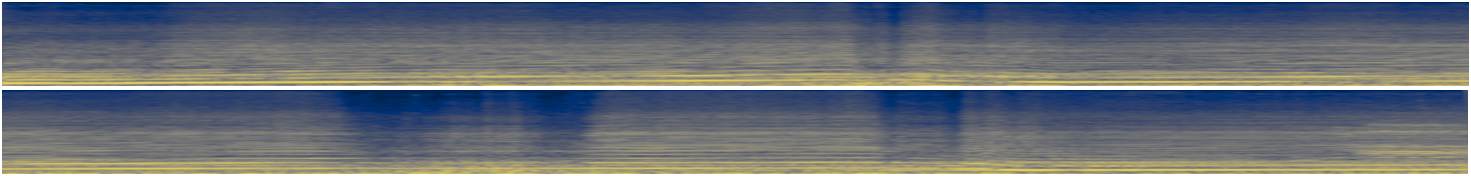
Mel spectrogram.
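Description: Car engine accelerating through the gears, heard from inside the cabin. Its pitch climbs from a low idle, then drops at an upshift about three seconds in and again about eight seconds in, climbing more slowly after each shift.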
